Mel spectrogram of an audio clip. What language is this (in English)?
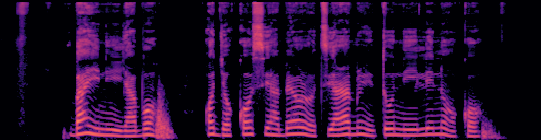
Yoruba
